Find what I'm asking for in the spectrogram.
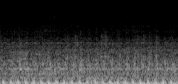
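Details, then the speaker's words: Royal Enfield Classic 350 in neutral: a steady, quick khat-khat knock over the single-cylinder thump, like a nut rattling inside, after costly showroom work; the cause was a dry rear wheel axle that needed greasing. "आप लोग किस तरीके की खटखट की आवाज कर रही अभी मैंने न्यूट्रल कर रखी ये ये देखिए खट खट खट खट ऐसा लग रहा है कोई नट अंदर बज रहा है"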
